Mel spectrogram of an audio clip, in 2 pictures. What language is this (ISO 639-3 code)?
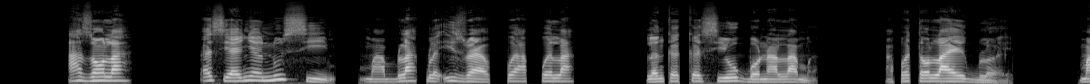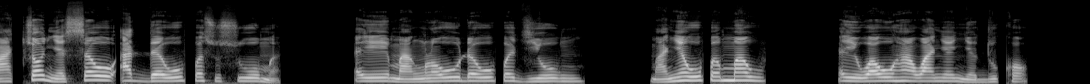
ewe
